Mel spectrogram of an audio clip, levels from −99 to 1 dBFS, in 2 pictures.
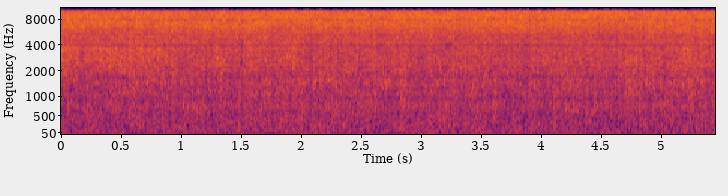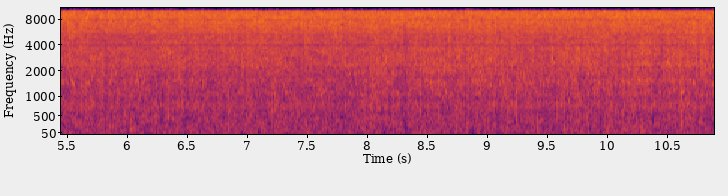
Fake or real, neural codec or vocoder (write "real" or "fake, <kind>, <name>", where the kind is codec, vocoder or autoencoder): fake, codec, HILCodec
